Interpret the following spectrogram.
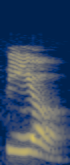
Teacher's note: e and uh two sounds are there which come continuously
